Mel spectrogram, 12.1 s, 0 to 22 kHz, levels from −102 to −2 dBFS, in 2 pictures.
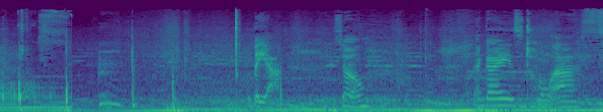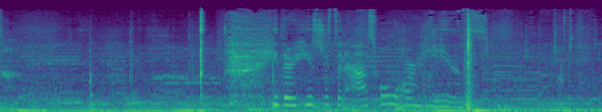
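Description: Listening through the recording, nothing stood out as a technical problem at any point.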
